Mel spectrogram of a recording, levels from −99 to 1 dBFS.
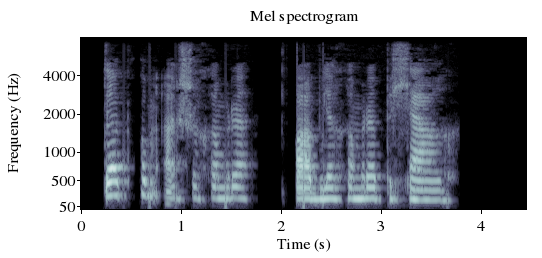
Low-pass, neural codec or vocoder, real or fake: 7.2 kHz; none; real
